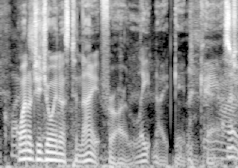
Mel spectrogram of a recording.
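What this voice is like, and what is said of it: Radio announcer voice. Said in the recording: “slide in with the radio voice”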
